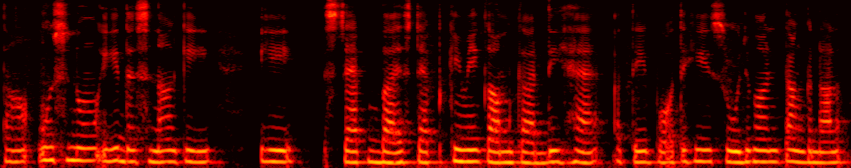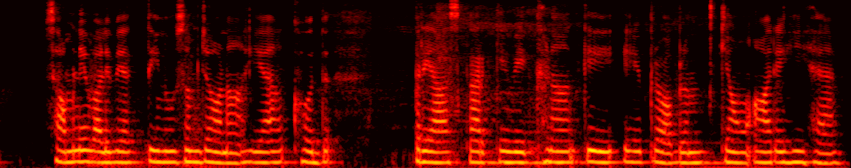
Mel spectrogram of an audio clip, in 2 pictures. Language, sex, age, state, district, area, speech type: Punjabi, female, 30-45, Punjab, Muktsar, rural, spontaneous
